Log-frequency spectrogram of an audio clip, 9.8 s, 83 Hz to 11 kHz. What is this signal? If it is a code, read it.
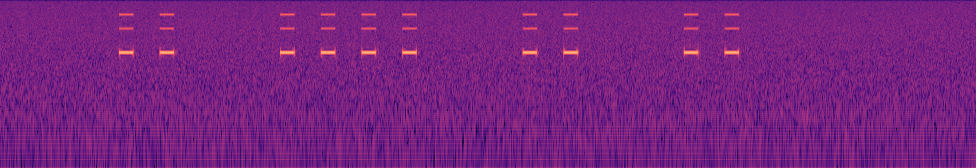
Beep code, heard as a piezo beeper, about 2400 Hz. 2-4-2-2.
